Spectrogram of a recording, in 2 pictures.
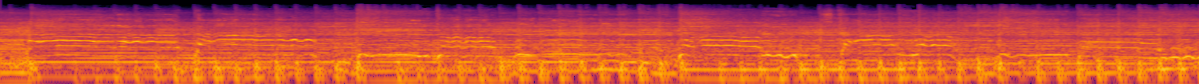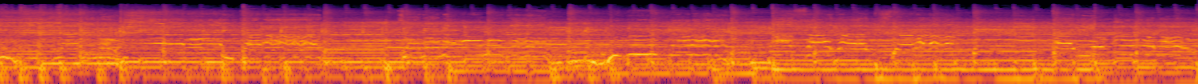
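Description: Rock band playing loud on stage: drum kit, electric bass and guitar, with a voice singing over the band.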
